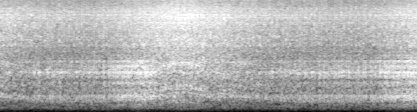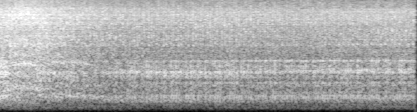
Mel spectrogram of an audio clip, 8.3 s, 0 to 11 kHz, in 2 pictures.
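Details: 2000 Mazda 626 V6 (K engine), about 100k miles, light ticking at idle that swells with each throttle blip, began on startup a day or two earlier, less pronounced once warm in 70s°F weather; unidentified engine tick, source unclear.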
